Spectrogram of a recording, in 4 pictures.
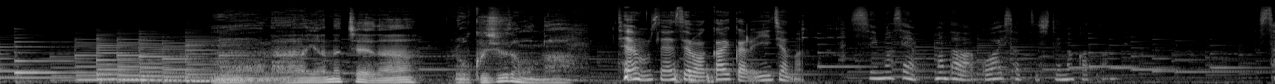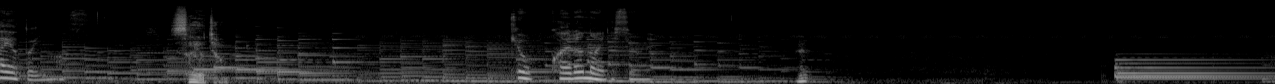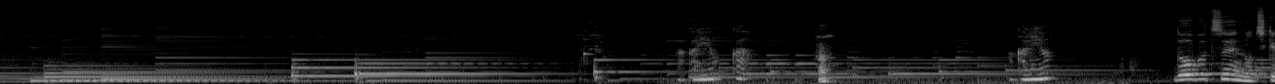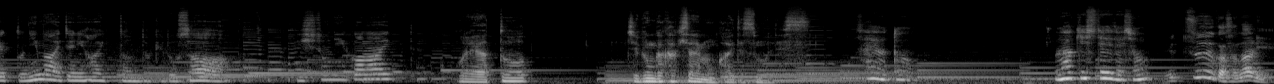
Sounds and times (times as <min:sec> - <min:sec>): Music: 0:00.0 - 0:21.4, 0:23.6 - 0:50.9.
